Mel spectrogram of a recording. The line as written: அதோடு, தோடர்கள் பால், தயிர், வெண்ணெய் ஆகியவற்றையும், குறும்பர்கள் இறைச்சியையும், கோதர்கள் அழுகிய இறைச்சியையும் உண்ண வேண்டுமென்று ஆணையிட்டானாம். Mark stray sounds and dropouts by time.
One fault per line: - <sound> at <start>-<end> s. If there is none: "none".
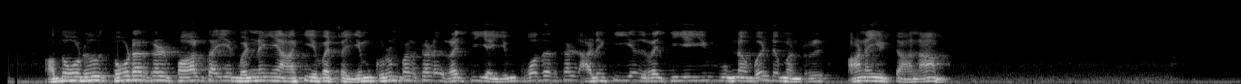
none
